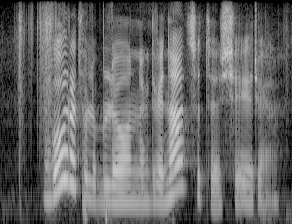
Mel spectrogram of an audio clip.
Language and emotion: Russian, neutral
